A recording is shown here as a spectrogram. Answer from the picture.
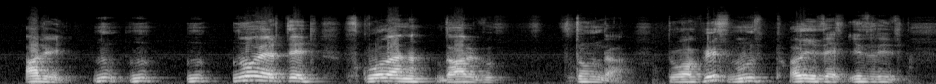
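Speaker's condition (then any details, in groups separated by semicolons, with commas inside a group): Cerebral palsy; since birth; speech not very clear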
